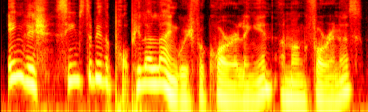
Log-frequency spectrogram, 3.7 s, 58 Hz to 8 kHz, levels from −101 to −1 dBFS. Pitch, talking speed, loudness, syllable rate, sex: 145 Hz, 195 wpm, -18 LUFS, 6.4 syllables/s, male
